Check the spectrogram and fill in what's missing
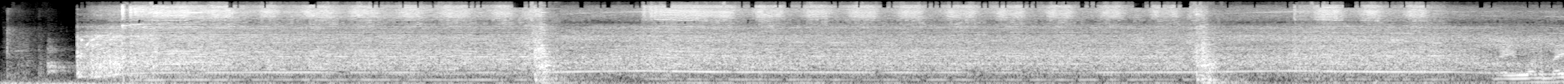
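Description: An angle grinder bevels the edge of a metal railing before welding, a steady loud abrasive whine with a sustained tone that dips briefly twice, close up and continuous.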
